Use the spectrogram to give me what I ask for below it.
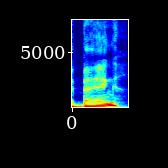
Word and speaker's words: Beyng: And just a reminder that when we say bang, we're pronouncing the word B-E-Y-N-G, which is an alternative spelling of B-E-I-N-G.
